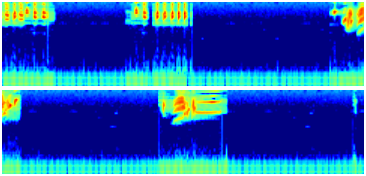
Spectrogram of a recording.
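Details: European goldfinch, Dalya song style called Fort de l'eau: two short bursts of quick ticking notes, then two separate twittered phrases of sliding notes, with silences between them.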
